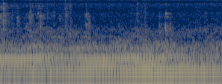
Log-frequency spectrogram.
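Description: Steady low hum inside a car cabin, with a few faint ticks over it.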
